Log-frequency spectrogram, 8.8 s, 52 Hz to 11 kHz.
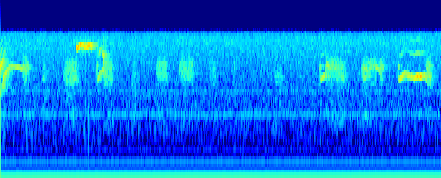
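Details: Border Collie puppies nine days old, Nell x Skeet litter at Wall 2 Wall Border Collies, Cartwright, Manitoba, March 12, 2016; soft grunting whines in short bursts with a few thin high squeaks, over low background hum.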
